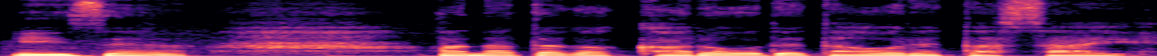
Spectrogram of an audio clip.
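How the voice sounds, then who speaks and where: A woman voicing a composed, gentle and protective sisterly figure in an anime game, soft-spoken and deliberate with a quietly teasing edge. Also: fairly high pitch, lightly acted. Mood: tender, confiding. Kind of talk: Japanese anime game voice lines, intimate delivery. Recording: background music under the voice. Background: music.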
